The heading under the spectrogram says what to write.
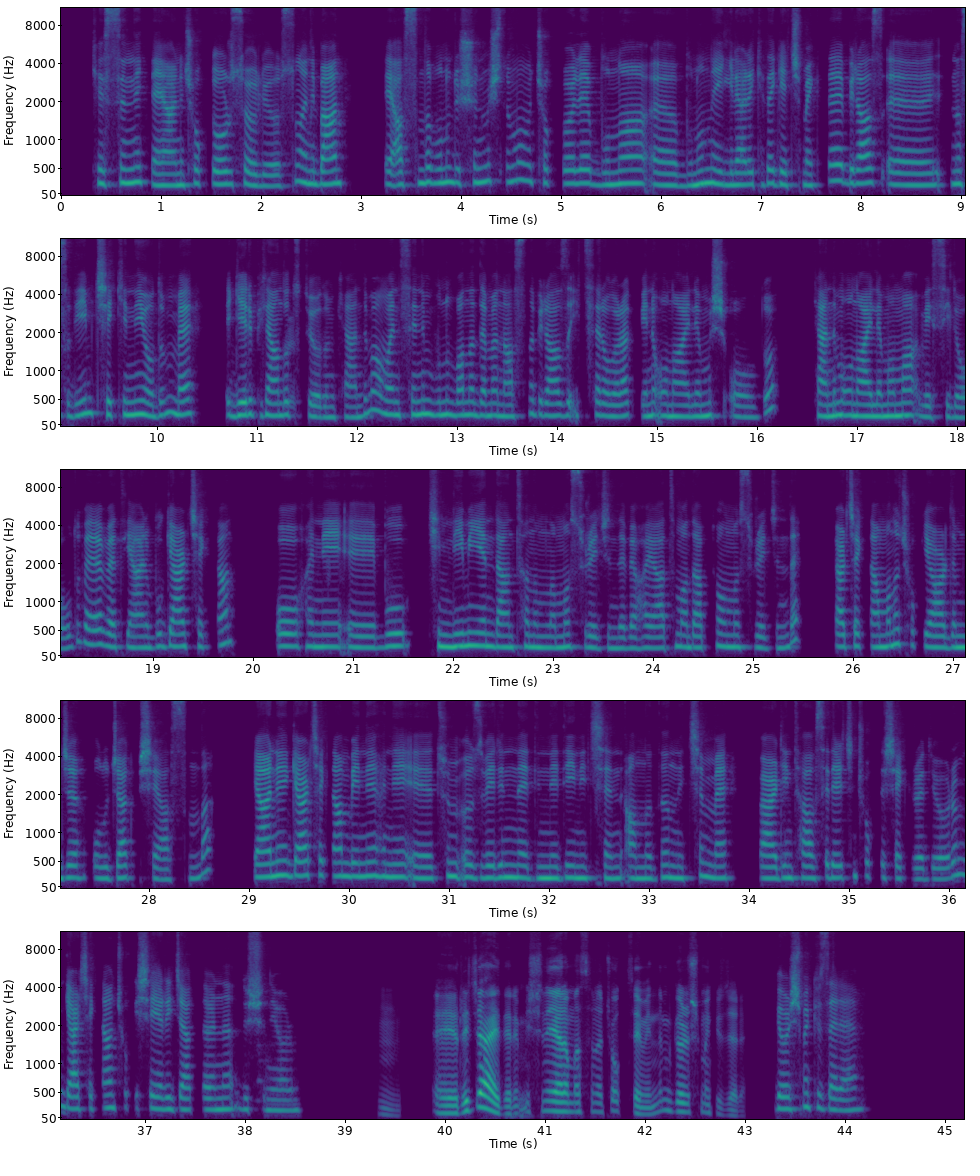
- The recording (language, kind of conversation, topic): Turkish, advice, Büyük bir hayat değişikliğinden sonra kimliğini yeniden tanımlamakta neden zorlanıyorsun?
- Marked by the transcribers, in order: tapping; other background noise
